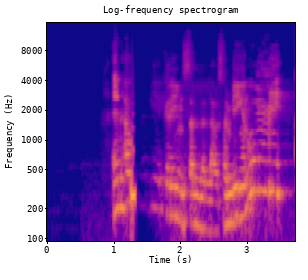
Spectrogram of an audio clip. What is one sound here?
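An elderly man speaks slowly and earnestly into a microphone.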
